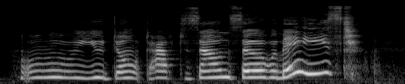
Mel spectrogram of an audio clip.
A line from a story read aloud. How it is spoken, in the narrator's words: Nearest moaned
